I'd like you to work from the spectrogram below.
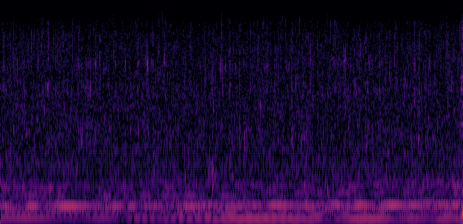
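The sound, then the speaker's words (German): A steady wash of water trickles and splashes at a distance, a soft continuous babble over a low, even hum, with no voices. “Möglicherweise hörst du mittlerweile aus der Ferne Wasser plätschern.”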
